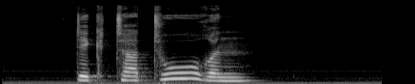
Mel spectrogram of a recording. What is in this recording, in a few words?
"diktatoren", German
